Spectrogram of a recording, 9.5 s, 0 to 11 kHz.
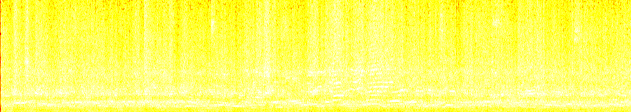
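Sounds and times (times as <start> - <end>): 
loud crowd noise: 0.0 - 9.4.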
